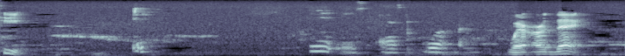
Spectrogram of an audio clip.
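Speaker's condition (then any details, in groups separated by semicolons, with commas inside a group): No condition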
